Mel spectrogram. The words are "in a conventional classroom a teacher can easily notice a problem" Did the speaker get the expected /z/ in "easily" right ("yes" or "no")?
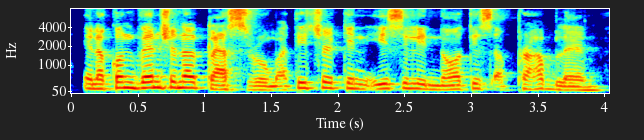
no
